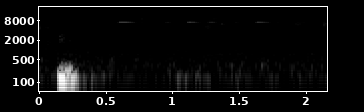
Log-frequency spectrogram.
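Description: An alarm going off in the room: a rapid run of faint, high-pitched chirping beeps, after a brief spoken syllable at the very start.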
